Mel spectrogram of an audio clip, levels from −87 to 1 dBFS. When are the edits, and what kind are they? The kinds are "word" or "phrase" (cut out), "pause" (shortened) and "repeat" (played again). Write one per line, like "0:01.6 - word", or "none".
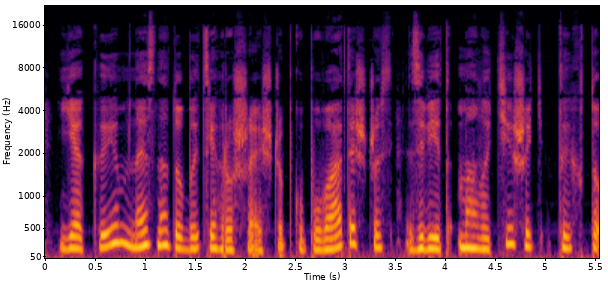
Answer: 0:01.6 - word
0:03.5 - word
